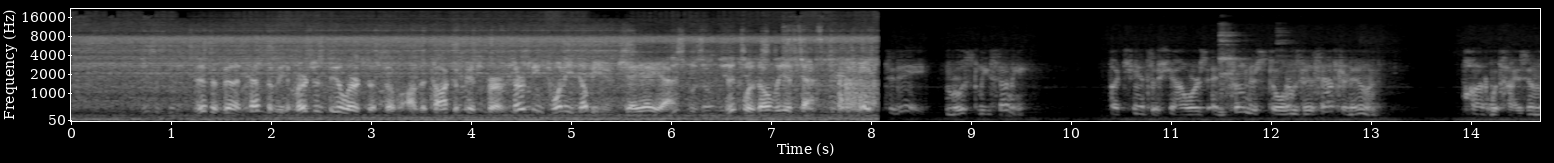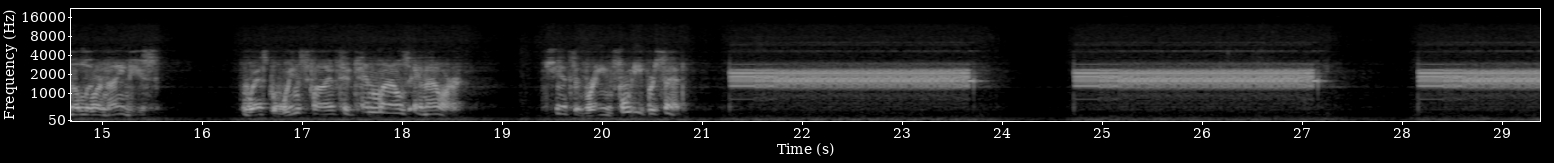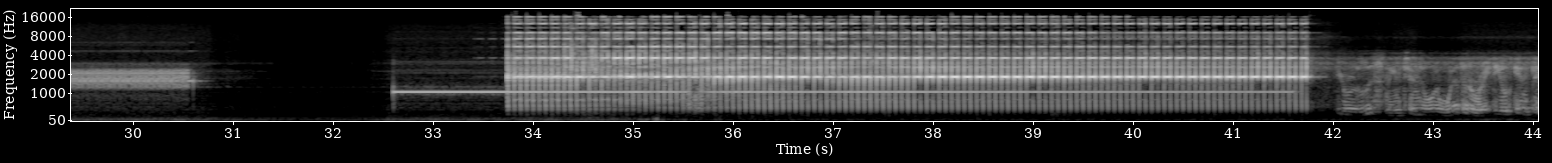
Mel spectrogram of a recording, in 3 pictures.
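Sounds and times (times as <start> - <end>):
steady warning alarm tone: 0.0 - 8.1, 33.6 - 41.8
rapidly pulsing receiver beep: 0.8 - 8.1, 33.6 - 41.8
buzzing digital data bursts: 33.8 - 41.8.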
